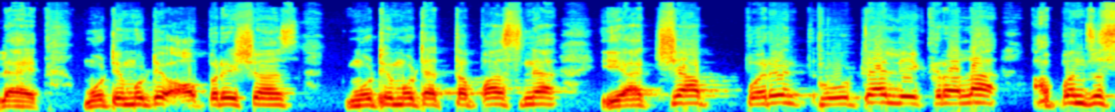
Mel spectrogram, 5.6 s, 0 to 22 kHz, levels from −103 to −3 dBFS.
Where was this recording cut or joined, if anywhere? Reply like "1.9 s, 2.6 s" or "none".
4.0 s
